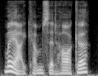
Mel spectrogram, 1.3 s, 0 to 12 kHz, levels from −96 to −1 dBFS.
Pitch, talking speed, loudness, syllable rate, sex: 145 Hz, 230 wpm, -18 LUFS, 5.4 syllables/s, male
